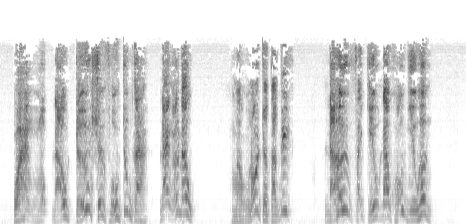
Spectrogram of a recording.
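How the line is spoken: Man shouting sternly. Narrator (Vietnamese): Một đạo nhân râu dài quát lên

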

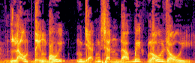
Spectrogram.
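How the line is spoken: Terrified cry. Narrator (Vietnamese): Xích Đại Thông bị chới với giữa khoảng không, kinh hoàng la lên

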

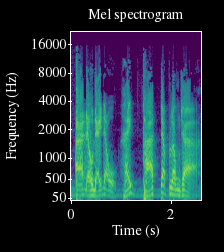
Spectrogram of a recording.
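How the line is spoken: Loud call. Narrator (Vietnamese): Âm Trường Hà bèn gọi lớn tiếng

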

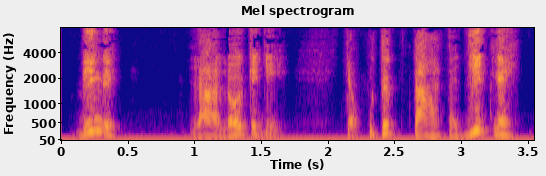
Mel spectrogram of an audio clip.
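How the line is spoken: Shouted. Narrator (Vietnamese): Hoa Thiết Cán quát lên

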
